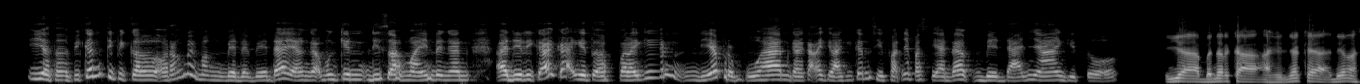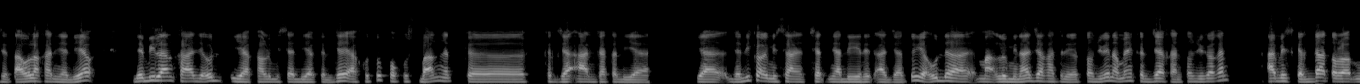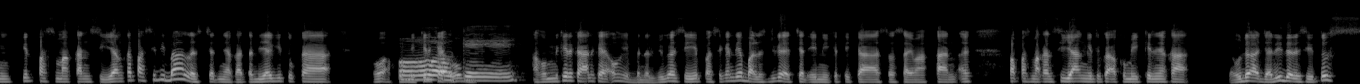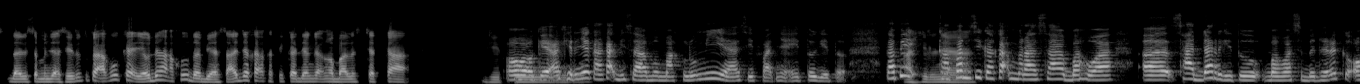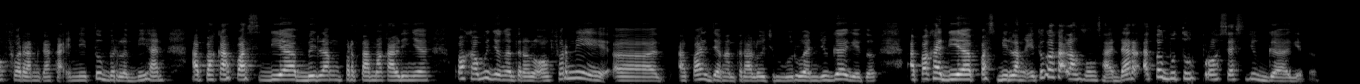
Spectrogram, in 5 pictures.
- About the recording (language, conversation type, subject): Indonesian, podcast, Siapa orang yang paling mengubah cara pandangmu, dan bagaimana prosesnya?
- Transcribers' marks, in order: "misalnya" said as "misaya"; in English: "chat-nya di-read"; in English: "chat-nya"; in English: "chat"; in English: "chat"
